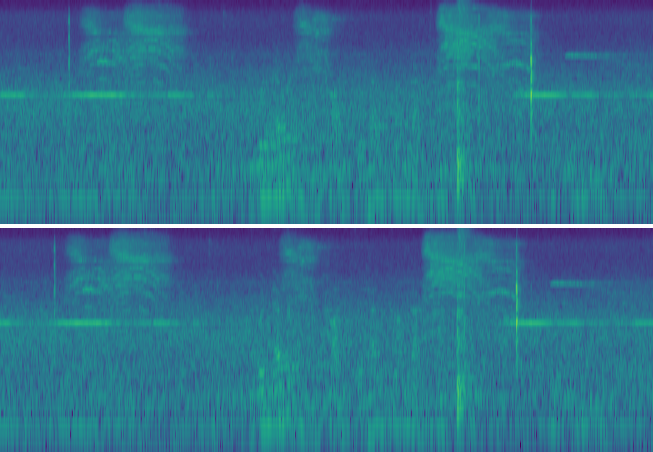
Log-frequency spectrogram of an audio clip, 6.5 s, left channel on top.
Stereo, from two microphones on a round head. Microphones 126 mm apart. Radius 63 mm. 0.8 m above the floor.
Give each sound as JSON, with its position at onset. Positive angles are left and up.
{"t": 2.4, "sound": "a man speaking", "side_deg": -15, "distance_m": 6.0}
{"t": 4.6, "sound": "a snare drum", "side_deg": 0, "distance_m": 0.9}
